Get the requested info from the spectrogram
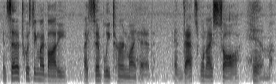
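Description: An actor playing an injured, thirsty trapped man, narrating his ordeal in a brooding, halting, dramatic way for a horror radio play. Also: fairly low pitch, slight background noise, close to an everyday voice, poor audio. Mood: grim, brooding.

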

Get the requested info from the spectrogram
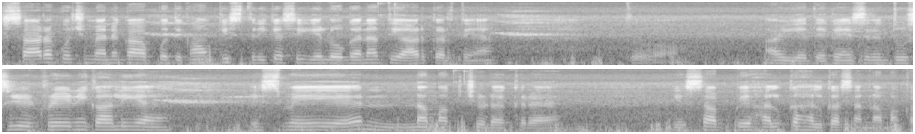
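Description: A woman gives a casual vlog voice-over in a conversational way, addressing the viewer as she goes. Her voice sits at an average pitch, and there is clear ambient noise behind her. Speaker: vlog host. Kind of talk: casual voice-over narration of travel footage. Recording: clear steady background noise.

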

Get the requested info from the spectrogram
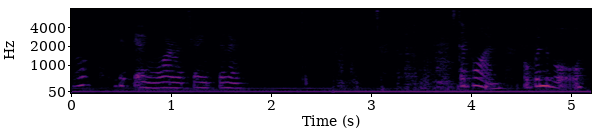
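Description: A woman's voice: medium pitch, normal speed. A woman in her thirties chatting casually to a camera a few feet away inside a cabin. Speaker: vlogger. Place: indoors in a log cabin. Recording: faint ambient noise, camera mic.

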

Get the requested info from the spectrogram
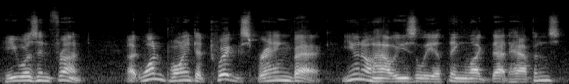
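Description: A man voicing a placid, self-assured, good-humoured gentleman in an audiobook, with a suave and courteous manner. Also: fairly high pitch, normal speed, pitched above the performer's own voice, lightly acted. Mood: tranquil. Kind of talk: audiobook character acting.

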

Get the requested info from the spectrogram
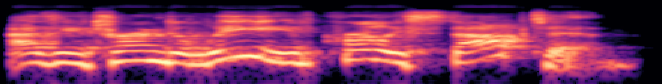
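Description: A middle-aged woman reading a children's picture book aloud in an expressive storytelling manner. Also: on the high side, moderate pace. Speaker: school staff reading aloud. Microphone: webcam on a video call, near.

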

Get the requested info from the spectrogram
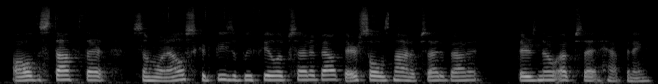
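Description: Slow, gravelly woman musing reflectively. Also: medium pitch, a little mellow. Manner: deliberate, pausing mid-sentence in short phrases. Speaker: spiritual self-reflection vlogger. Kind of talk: slow reflective spiritual monologue.

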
